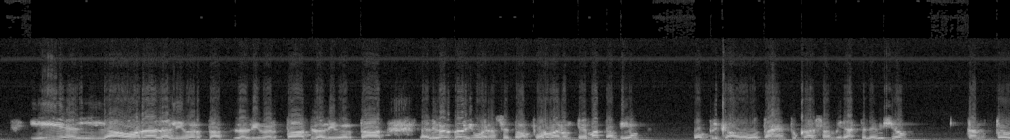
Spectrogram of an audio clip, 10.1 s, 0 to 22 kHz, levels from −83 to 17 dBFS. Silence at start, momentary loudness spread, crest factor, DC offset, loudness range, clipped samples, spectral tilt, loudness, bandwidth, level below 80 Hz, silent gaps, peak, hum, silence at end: 0.1 s; 7 LU; 12 dB; under 0.1%; 3 LU; under 0.1%; -4.5 dB/octave; -16 LUFS; 16.5 kHz; -32 dBFS; none; -4 dBFS; 50 Hz at -30 dBFS; 0 s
